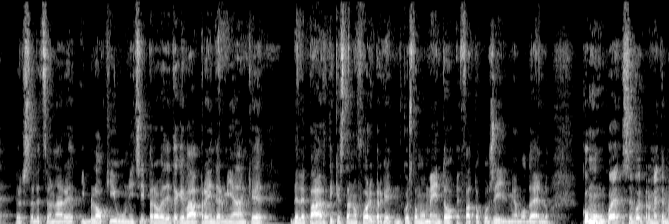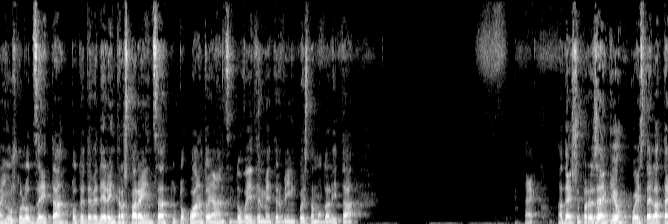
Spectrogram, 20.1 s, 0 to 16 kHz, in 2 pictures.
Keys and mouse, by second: 0.2 l, 0.9 l, 1.7 middle click, 2.9 l, 3.4 middle click, 4.8 middle click, 5.8 middle click, 10.1 shift+z, 10.7 middle click, 12.3 ctrl+middle click, 12.7 middle click, 13.8 KP_3, 14.7 ctrl+shift+right click, 17.9 middle click.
